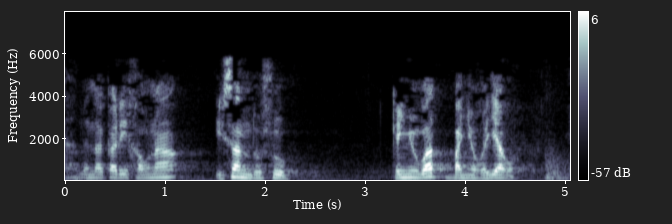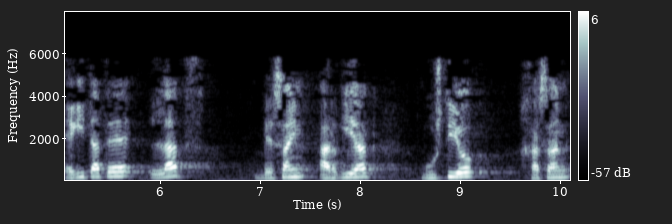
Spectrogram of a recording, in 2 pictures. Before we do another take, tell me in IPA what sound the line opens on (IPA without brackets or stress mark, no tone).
l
